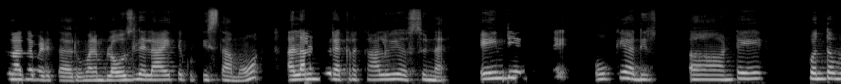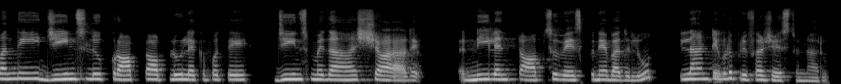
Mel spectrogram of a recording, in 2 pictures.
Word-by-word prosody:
లాగా 230 0 +2
పెడతారు. 190 -3 -2
మనం 195 0 +2
బ్లౌజులు 200 +4 +3
ఎలా 210 -1 +3
అయితే 215 +2 -3
కుట్టిస్తామో, 205 -2 -3 0.4
అలాంటివి 245 +3 +4
రకరకాలువి 225 +1 -1
వస్తున్నాయి. 210 -3 -1 0.4
ఏంటి 290 +3 +3
అంటే 305 +1 -14 0.4
ఓకే 250 +4 -4
అది 225 -1 0 0.5
ఆహ్, 225 0 -1
అంటే 245 +5 +1 0.7
కొంతమంది 260 0 +3 0.3
జీన్సులు, 245 +1 +4
క్రాప్ 215 -2 +2
టాపులు 230 0 +1
లేకపోతే 220 0 -3 0.4
జీన్స్ 235 +1 +4
మీద 225 -1 +1 0.4
షా 210 -1 +2 0.2
అదే 190 0 -4 0.6
నీ 230 +2 +4
లెన్త్ 230 0 0
టాప్స్ 200 +2 -1
వేసుకునే 210 +1 0
బదులు, 195 +4 -2 0.4
ఇలాంటివి 250 +1 +2
కూడా 280 - +1
ప్రిఫర్ 215 -1 0
చేస్తున్నారు. 170 -3 -5
225 Hz, 120 wpm, -24 LUFS, 205-245 Hz, 0.7 s, అలాంటివి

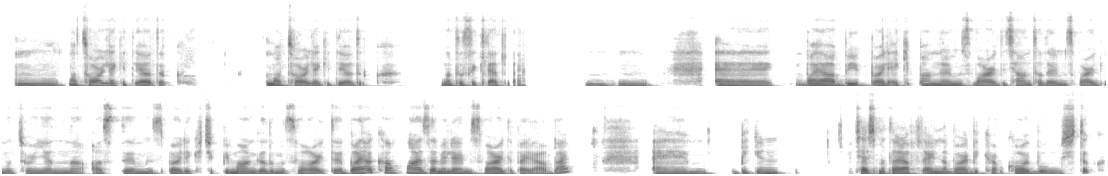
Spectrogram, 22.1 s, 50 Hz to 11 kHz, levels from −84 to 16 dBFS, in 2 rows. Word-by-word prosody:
Imm, 180 -3 +1
motorla 160 -2 +2
gidiyorduk. 155 - -2 0.7
Motorla 170 -3 +2
gidiyorduk. 95 - -4 0.6
Motosikletle. 175 0 -1 0.6
Hı 200 - -4 0.2
hı. 170 +2 -3 0.7
Eee, 165 -2 +1 0.2
bayağı 180 -2 +4
büyük 175 -1 +2
böyle 170 +2 +1
ekipmanlarımız 175 -1 +1
vardı, 155 -1 0
çantalarımız 160 -2 -2
vardı 150 +1 -2
motorun 155 +1 -3
yanına 150 -1 -2
astığımız. 165 +4 -1
Böyle 160 -1 +1
küçük - - -4
bir 165 - +1
mangalımız 155 -1 +1
vardı. 150 +2 0
Bayağı 250 +8 +5
kamp 290 -2 -1
malzemelerimiz 200 -4 +3
vardı 185 -2 +3
beraber. 360 - 0 0.9
Emm, 180 0 0 0.3
bir 200 +2 -4
gün 225 +2 -1 0.7
Çeşme 205 0 +5
taraflarında 185 -2 +3
böyle 180 -1 +2
bir 180 -1 -4
kö 185 +1 -3
koy 180 -1 0
bulmuştuk. 145 +2 0
175 Hz, 105 wpm, -33 LUFS, 160-185 Hz, 0.9 s, Bayağı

